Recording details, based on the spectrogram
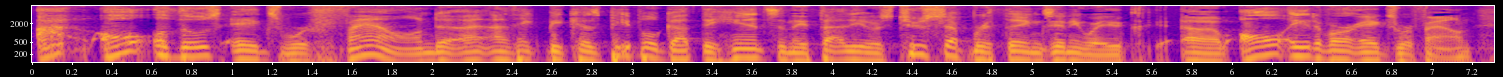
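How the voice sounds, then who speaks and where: An older man hosting a local radio show in a studio, talking in a loose, rambling way. He trips over fillers and restarts as he chats. His voice sits at a middle pitch. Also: lively intonation, a little fast, few pauses, slightly rough. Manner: rambling, hesitant, many fillers. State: not feeling well. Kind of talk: casual morning radio chat.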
